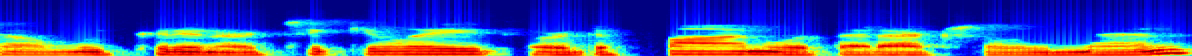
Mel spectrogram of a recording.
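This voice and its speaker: A woman speaks with an American accent. Her pace is fairly quick. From New York City (Lower East Side, Manhattan). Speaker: professor and diversity consultant. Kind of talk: interview.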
